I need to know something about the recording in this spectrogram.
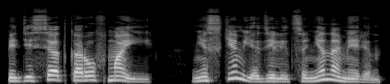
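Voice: medium pitch, lively intonation, normal speed, no room sound, clean studio sound, lightly acted. Cocky old bull, territorial, threatening, reader voicing it, joke tale. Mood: boastful. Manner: boastful, threatening.

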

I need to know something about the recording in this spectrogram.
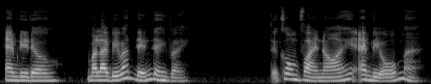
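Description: A woman reading a calm, self-assured businessman. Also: on the low side, fast, lightly acted. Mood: firm. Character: composed, self-assured wealthy young man, a businessman.

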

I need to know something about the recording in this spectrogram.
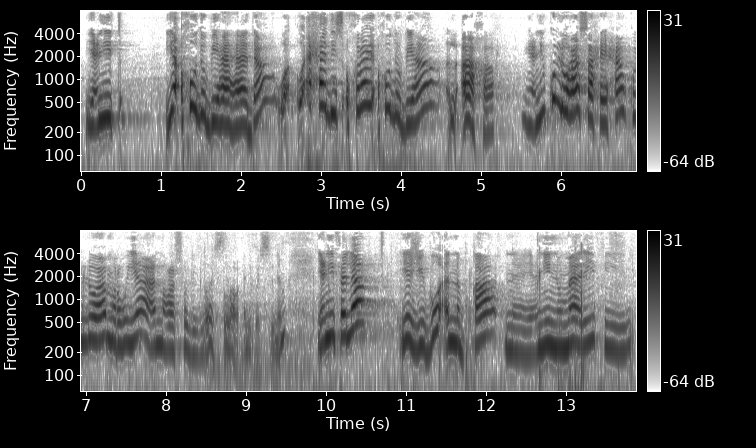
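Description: A woman's voice: high voice, a little mellow, big-room sound. A woman teaching Quran recitation in an informal classroom lecture, patiently explaining and quoting verses and poem lines in a chanting lilt.

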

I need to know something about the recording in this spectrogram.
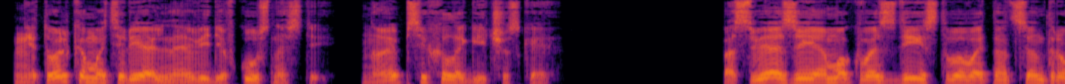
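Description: A man narrating a first-person fantasy audiobook with expressive, dramatic intonation. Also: mid-range voice, no room sound, clean studio sound.

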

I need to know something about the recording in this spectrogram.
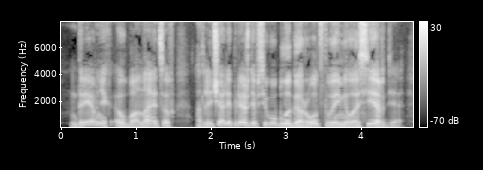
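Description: A male narrator reads a science-fiction story with lively, animated intonation. His voice is gravelly and mellow, recorded dry and close. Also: mid-range voice, no room sound. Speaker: audiobook narrator. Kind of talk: scripted narration.

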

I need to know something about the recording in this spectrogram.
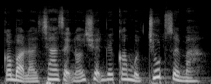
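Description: A woman's voice: medium pitch, animated, racing, mellow, husky. A woman voicing a young adult son who speaks earnestly and protectively of his mother. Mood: reproachful. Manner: earnest, reproachful.

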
